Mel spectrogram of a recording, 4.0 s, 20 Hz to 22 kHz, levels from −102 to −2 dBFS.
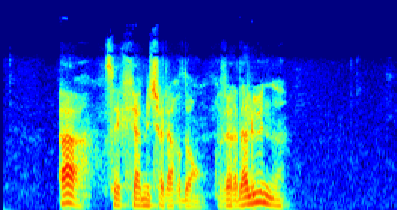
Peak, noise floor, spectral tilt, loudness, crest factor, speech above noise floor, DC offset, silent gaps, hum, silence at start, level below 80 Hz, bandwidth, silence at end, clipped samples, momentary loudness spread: -2 dBFS; -74 dBFS; -4.5 dB/octave; -22 LUFS; 22 dB; 52 dB; under 0.1%; none; none; 0.6 s; -62 dBFS; 10 kHz; 1.15 s; under 0.1%; 13 LU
